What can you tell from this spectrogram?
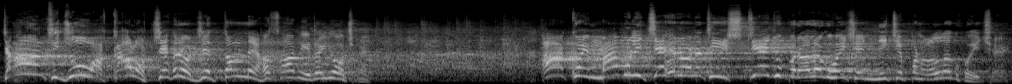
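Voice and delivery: hammed-up town crier warning the crowd; mock announcer. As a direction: bellow it like a fairground crier, drawn out. Mock proclamation about the dark face.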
